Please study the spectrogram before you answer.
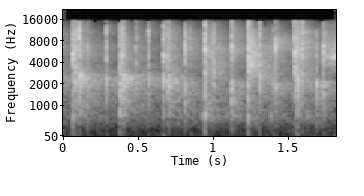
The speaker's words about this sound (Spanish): Aplauso para nosotros, por favor.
